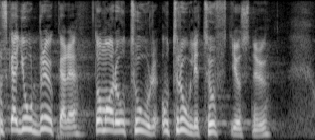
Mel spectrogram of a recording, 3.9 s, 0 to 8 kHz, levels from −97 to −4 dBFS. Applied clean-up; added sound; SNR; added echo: none; none; none; none.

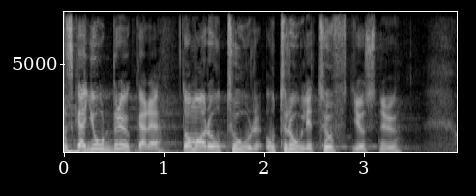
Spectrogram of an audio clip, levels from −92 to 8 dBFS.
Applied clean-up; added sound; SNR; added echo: none; Bass drum; 9 dB; none.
